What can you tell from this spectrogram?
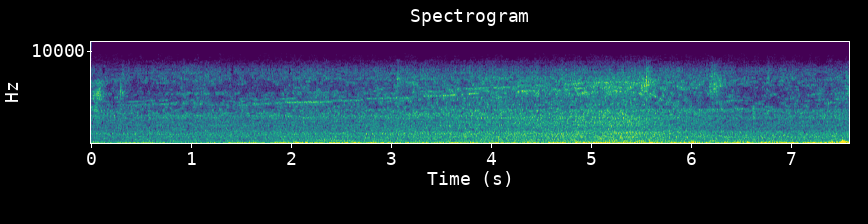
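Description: Winnebago Ekko camper van driving, a steady low rumble of engine and road noise that grows a little louder near the end.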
